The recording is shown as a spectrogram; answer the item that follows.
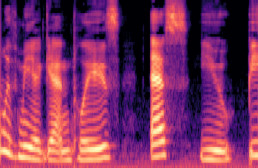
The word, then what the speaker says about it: Subaru: S-U-B-A-R-U, Subaru, like the car brand. Has Sentai Filmworks never heard of the car brand and how it's pronounced?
